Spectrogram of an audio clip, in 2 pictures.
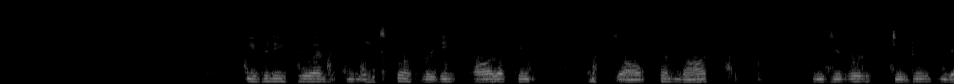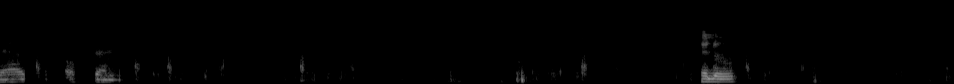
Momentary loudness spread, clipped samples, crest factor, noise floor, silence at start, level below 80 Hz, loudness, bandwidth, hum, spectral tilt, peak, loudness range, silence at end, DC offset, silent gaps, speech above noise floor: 20 LU; under 0.1%; 24 dB; -80 dBFS; 2.45 s; under -90 dBFS; -45 LUFS; 5 kHz; none; -6 dB/octave; -24 dBFS; 17 LU; 1.4 s; under 0.1%; none; 36 dB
